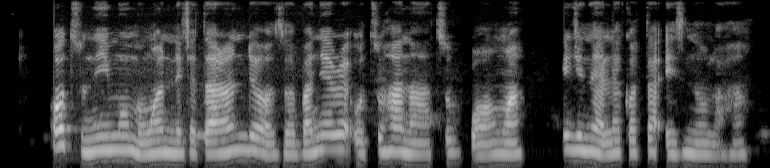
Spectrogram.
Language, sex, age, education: Igbo, female, 15-29, tertiary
